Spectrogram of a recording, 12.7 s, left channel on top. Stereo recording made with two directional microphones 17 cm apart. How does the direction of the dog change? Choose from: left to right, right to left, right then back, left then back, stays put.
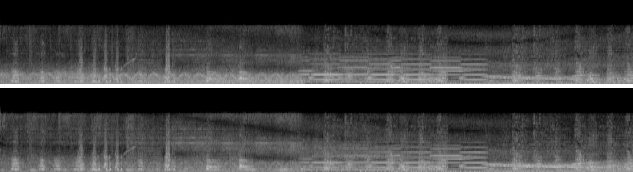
stays put.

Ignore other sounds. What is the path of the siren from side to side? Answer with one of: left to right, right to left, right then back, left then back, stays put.
left to right.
